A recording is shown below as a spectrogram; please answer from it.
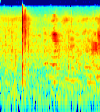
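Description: A single sharp smack about half a second in as a pitch, swung at, pops into the catcher's mitt, with faint voices from the field and dugout after it.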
